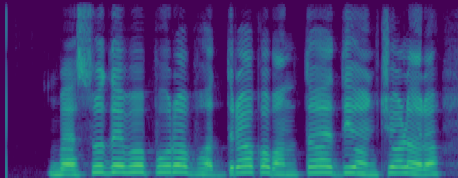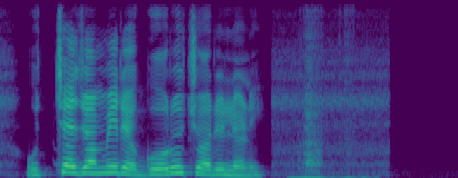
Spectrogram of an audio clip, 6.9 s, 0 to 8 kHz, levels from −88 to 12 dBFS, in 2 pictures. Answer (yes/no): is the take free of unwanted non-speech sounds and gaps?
no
